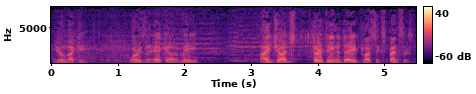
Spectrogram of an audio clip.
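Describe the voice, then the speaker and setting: An actor playing a dry, world-weary private detective in an old radio crime drama, narrating and wisecracking. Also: male voice, mid-range voice, animated, normal speed, lightly acted. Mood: wry, businesslike. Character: hard-boiled, wisecracking male private detective. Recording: muffled old radio recording with music.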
